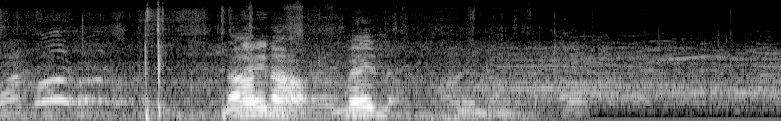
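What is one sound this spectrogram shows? Young players shout across an open outdoor pitch.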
